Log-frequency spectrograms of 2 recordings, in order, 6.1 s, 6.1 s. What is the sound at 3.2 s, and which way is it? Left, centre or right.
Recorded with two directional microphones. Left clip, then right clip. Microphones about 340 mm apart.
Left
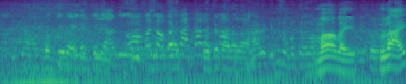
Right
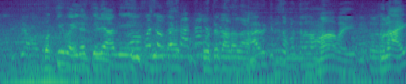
Speech, right.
